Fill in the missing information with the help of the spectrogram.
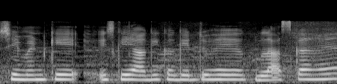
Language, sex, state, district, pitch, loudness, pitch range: Hindi, female, Uttar Pradesh, Shamli, 225 Hz, -15 LUFS, 220-230 Hz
